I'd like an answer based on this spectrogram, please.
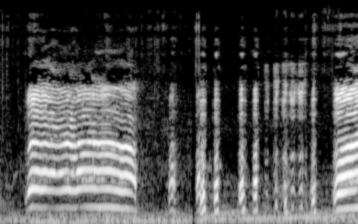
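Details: Male Nigerian Dwarf goat herding on a ranch gives a long, steady, strained human-like scream of about a second and a half, then a burst of short choppy barking grunts, and a final scream starting at the end.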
